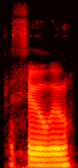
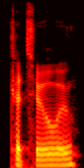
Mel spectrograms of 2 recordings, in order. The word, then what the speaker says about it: Cthulhu: whatever you pronounce it i pronounce it cthulhu because that sounds that sounds more evil than katulu that just sounds dumb so cthulhu get it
